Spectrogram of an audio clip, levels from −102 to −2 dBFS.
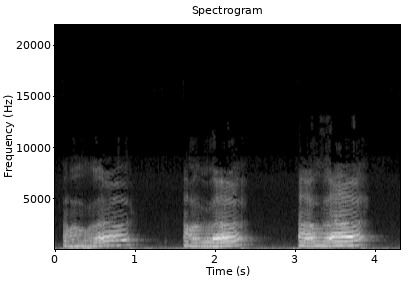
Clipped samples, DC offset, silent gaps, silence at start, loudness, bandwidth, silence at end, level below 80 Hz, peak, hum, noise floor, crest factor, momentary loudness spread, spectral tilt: under 0.1%; under 0.1%; none; 0.05 s; -26 LUFS; 8.4 kHz; 0.45 s; -52 dBFS; -12 dBFS; none; -54 dBFS; 16 dB; 17 LU; -5 dB/octave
